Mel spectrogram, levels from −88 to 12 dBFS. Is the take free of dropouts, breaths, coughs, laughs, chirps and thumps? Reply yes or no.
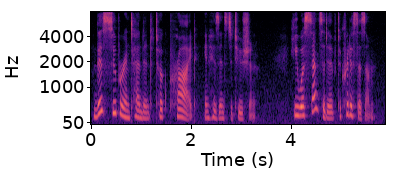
yes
